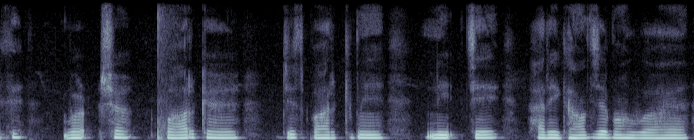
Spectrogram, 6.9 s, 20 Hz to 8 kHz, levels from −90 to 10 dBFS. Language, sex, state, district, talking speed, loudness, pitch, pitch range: Hindi, female, Rajasthan, Churu, 95 wpm, -16 LUFS, 170 Hz, 165-180 Hz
